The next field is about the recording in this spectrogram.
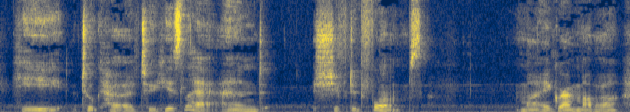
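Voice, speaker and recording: A woman playing an affectionate, secretive dragon-blooded girlfriend in an intimate romantic audio roleplay, hesitant and tender, pausing often. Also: on the low side, vocal fry, dark tone, a little hiss or hum. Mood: earnest, wistful.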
